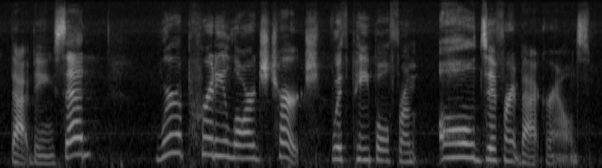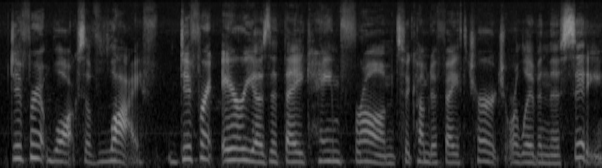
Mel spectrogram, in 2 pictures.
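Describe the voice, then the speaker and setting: Her pitch swings very widely as a woman speaks with a Deep South accent. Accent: Southern US, deep South. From US South, Alabama. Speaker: church ministry worker, conference speaker. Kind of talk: conference talk.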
